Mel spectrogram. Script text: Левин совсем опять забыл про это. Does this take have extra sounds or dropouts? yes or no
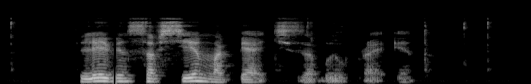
yes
